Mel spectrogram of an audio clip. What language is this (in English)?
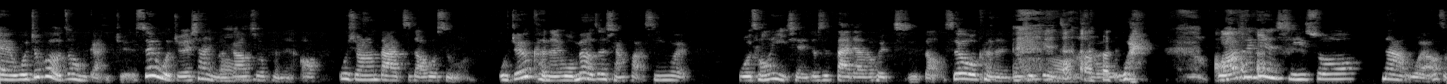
Chinese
